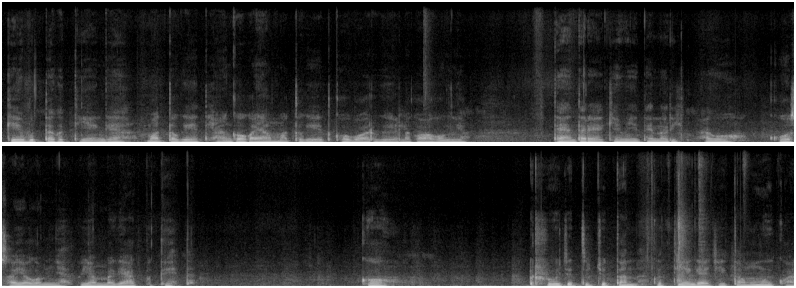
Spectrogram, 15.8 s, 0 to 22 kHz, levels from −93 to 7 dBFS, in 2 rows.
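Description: Audio missing between chunks occurs at 1.35, 3.34, 7.33, 13.31 and 15.30 s. Each is a tiny skip where a few milliseconds of the speech vanish and the two sides butt straight together with no gap of silence. The skips fall on multiples of a 2-second spacing, which points to the recording likely being handled in 2-second chunks, with a sliver dropped each time one chunk closes and the next opens.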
